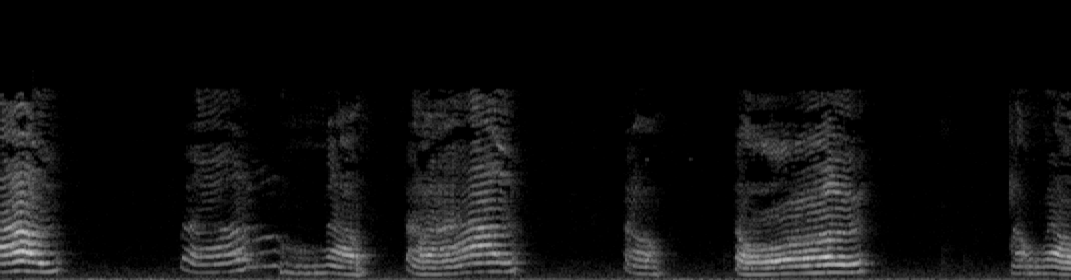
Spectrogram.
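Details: Female cat in heat caterwauling in a quiet room, a series of six wavering, moaning yowls of varied length, some short and dipping, others long and strained, separated by brief silences.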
